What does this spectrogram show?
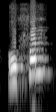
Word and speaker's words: often: ऑफन इसलिए कहते हैं इसको क्योंकि इसमें जो टी होता है ना ये साइलेंट होता है, तो हम इसे कहते हैं ऑफन, ठीक है।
